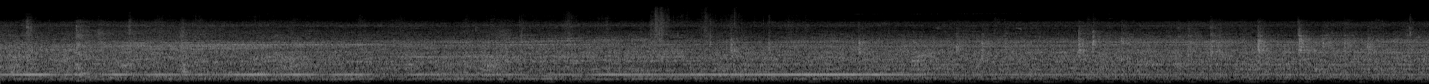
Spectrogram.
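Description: Electric train standing at the platform, its on-board equipment running with a steady whir and a steady hum, with a few light clicks in the second half.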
